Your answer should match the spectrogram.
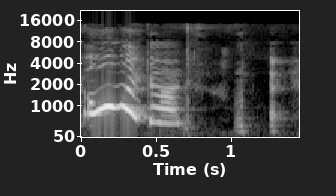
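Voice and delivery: very high, loud, slow cry of pain half laughing; pained laughing yelp. Retold or imitated. Patient with rods in her leg twisted for an x-ray, high yelping laugh.

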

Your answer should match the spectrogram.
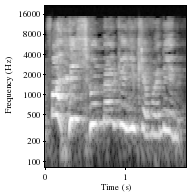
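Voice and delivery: laughing protest at a dark joke. Real, not acted. (rindo alto)

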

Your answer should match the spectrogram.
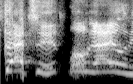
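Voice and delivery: high-pitched mock eureka cry; triumphant retold exclamation. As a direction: imitate a professor pouncing on the answer. Professor guessing his accent, retold.

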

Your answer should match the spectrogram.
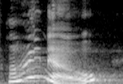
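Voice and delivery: put-on high, loud eager child; know-it-all exclamation. A narrator's reading. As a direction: burst out with the answer. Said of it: "exclaimed one know-it-all".

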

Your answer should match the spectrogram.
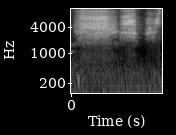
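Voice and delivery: whispered shushing; hushed whisper. Real, not acted. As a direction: hush someone who is yelling, in a whisper. Hushing the one who yelled.

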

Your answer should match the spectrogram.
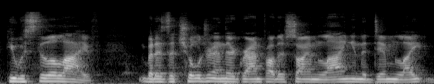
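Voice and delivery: ordinary delivery

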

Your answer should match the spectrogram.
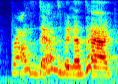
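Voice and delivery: loud, hammed-up cry of alarm; urgent alarm. Harry to McGonagall as she bursts in, urgent shouting. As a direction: blurt the bad news at full volume.

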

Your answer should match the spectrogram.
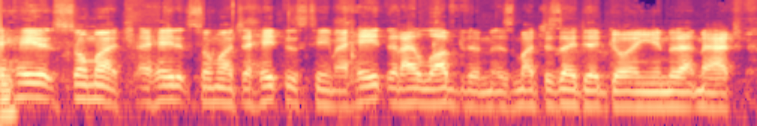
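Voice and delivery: low-key, quiet bitterness; subdued, dejected venting; bitter despair. Real, not acted. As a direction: mutter it softly, utterly fed up. Despairing over his team.

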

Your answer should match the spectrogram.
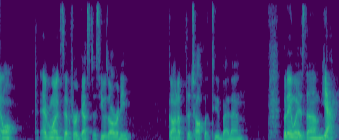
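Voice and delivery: usual speaking voice

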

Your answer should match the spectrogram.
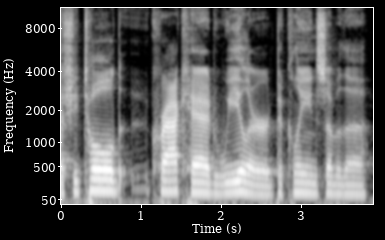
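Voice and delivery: ordinary delivery

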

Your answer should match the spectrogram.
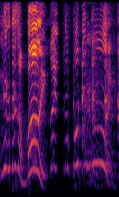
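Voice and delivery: high, loud, laughing through the words; laughing outburst. Retold or imitated. Father retelling his son's outburst, laughing loud. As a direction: crack up while yelling it.

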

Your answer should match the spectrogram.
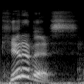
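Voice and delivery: Kittibus said KIT-ih-bus, with a t sound for the spelt r; Kittibus pronounced. Shown as a demonstration. Host gives the island's spoken name, KIT-ih-bus. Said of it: "as it's pronounced".

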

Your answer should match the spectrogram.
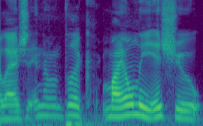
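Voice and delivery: ordinary delivery

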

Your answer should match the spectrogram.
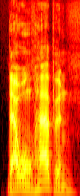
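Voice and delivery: mildly fervent protest. A narrator's reading. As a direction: insist on it fervently. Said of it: "said Alan fervently".

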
